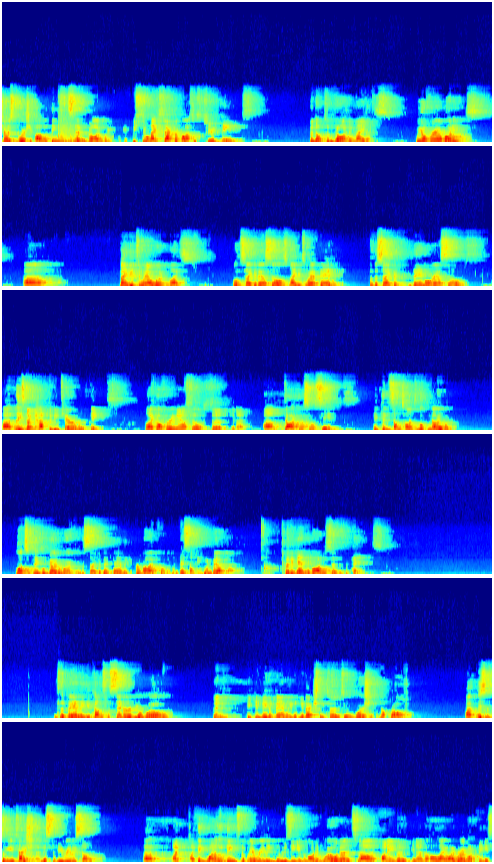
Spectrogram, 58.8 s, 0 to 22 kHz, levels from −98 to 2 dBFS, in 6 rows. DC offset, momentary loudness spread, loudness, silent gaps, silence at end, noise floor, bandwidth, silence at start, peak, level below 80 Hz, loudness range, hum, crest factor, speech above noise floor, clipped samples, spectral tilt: under 0.1%; 13 LU; -19 LUFS; none; 0 s; -68 dBFS; 9.2 kHz; 0 s; -2 dBFS; -56 dBFS; 3 LU; none; 18 dB; 50 dB; under 0.1%; -5.5 dB/octave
